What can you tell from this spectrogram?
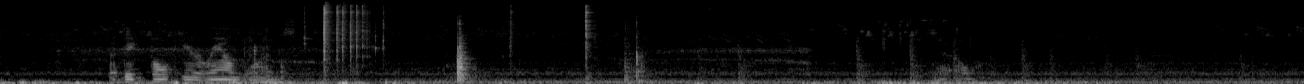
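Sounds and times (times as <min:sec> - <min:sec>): plastic parts and tools clicking: 0:03.2 - 0:03.9.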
